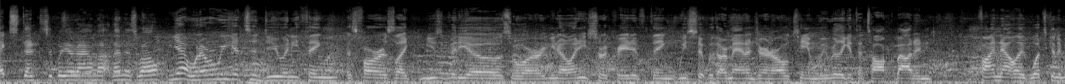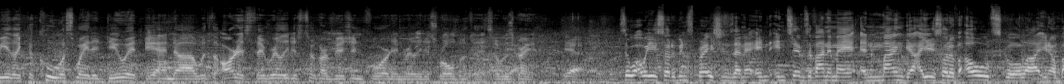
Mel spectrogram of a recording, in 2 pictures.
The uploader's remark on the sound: at Download Festival 2019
